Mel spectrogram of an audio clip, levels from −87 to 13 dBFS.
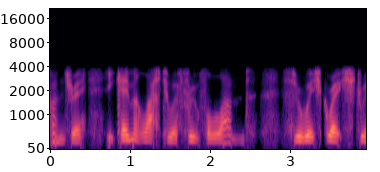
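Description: From start to finish the speech has gone through a Codec 2 vocoder, probably its 3.2 kbit/s mode: resynthesised from sine waves, so it's robotic, buzzy and dead above 3.8 kHz.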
